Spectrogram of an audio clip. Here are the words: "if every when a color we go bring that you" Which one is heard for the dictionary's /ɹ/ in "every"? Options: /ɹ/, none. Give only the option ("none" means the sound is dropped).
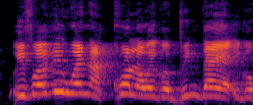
none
